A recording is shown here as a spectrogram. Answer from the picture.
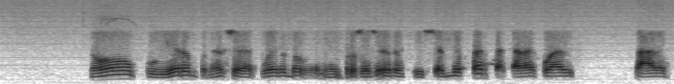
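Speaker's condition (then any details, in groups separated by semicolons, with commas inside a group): No condition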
